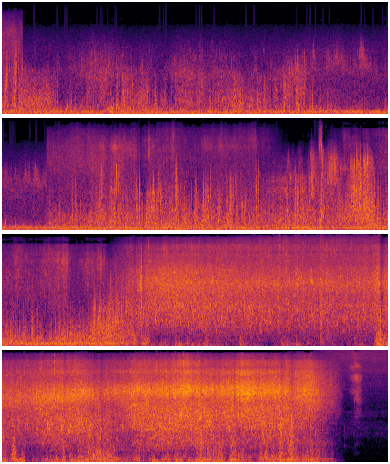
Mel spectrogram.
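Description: Strong wind buffeting the microphone, with choppy waves slapping around a canoe. About two-thirds of the way through, the low wind rumble drops away and a brighter splashing of shallow water takes over.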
